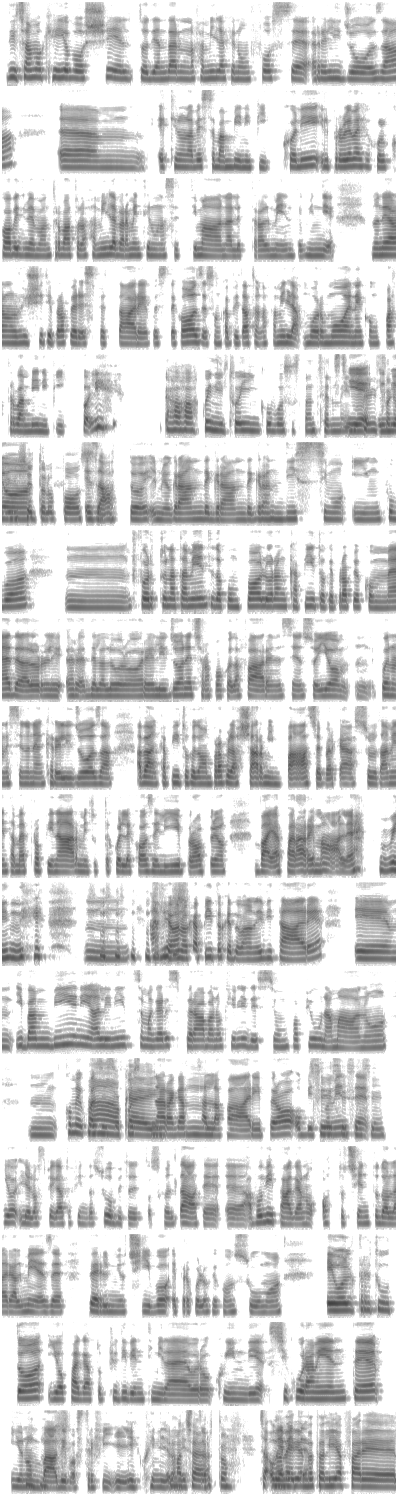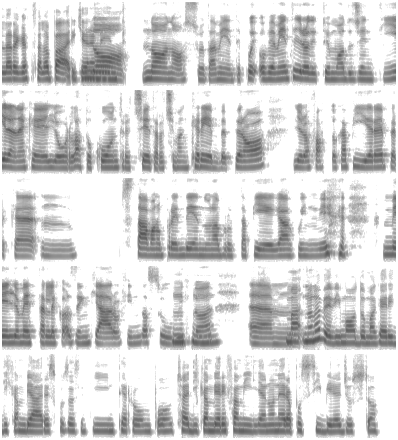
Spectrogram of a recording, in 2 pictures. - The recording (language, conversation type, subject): Italian, podcast, Raccontami del tuo primo viaggio da solo: com’è andata?
- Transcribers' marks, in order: "avevo" said as "avo"; "proprio" said as "propio"; chuckle; "proprio" said as "propio"; laughing while speaking: "Ecco quindi"; chuckle; laughing while speaking: "avevano"; chuckle; "cioè" said as "ceh"; chuckle; "cioè" said as "ceh"; other background noise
